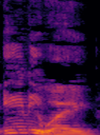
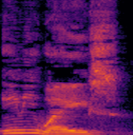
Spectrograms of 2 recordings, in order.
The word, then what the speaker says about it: anyway: when people say anyway they'll say anyways with an S and they'll add an S to it there's no s to anyway when you say anyway some people will say anyways it's not it doesn't have an s on it there's so many more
